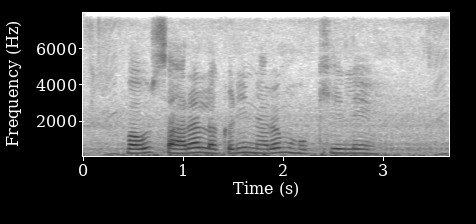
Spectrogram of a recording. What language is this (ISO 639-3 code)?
bho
